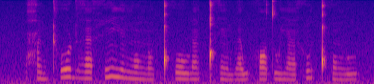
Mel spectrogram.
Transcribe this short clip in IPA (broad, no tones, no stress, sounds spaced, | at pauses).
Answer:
ħ ĩ b ʈʰ o ɖʱ æ h ĩ j ẽ ŋ õ ŋ ɽ õ ǃʰ o w ɽ æ̃ ǃʰ ẽ b æ w h ɒ t u j æ̃ h ũ ǃʰ õ ŋ ɾ u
